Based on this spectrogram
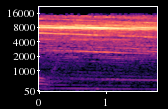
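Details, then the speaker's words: Washing machine universal motor (6 wires), series-wired direct to 220 V single-phase, unloaded: steady, very high-pitched whine with a buzzy brush edge and no rattles, spinning freely at high speed; normal running. "Bon, je vais brancher. Je sais pas si vous voyez, mais ça tourne extrêmement vite."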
